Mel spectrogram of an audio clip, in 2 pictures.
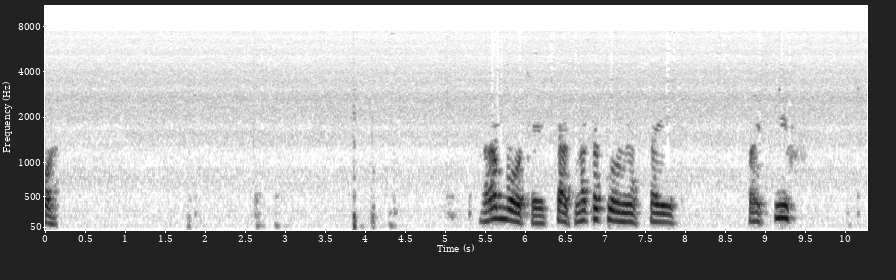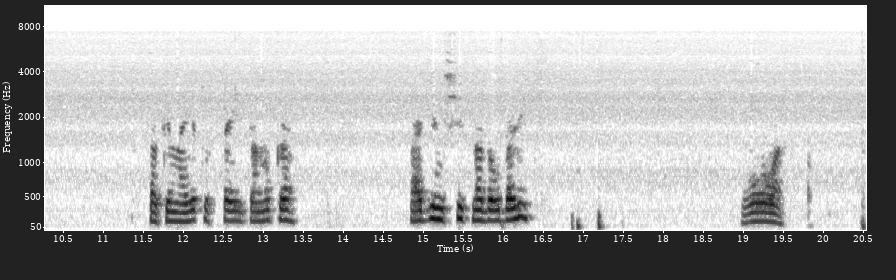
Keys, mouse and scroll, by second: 1.9 shift+middle click, 3.8 space, 4.4 middle click, 7.0 click, 8.9 click, 9.9 click, 12.4 click, 15.9 Delete, 16.9 space, 20.4 space.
